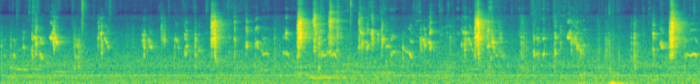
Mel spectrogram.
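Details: Pet budgerigars singing and chirping: busy warbling chatter broken by loud sharp squawks every second or two.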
